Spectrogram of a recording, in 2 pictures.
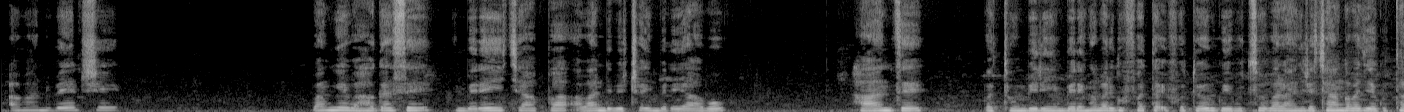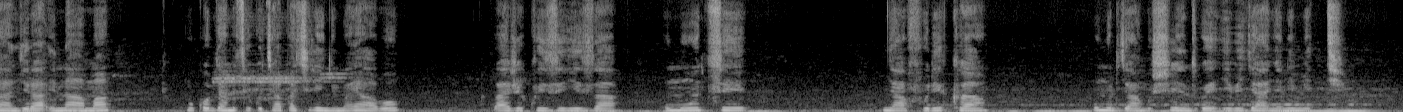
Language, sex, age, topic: Kinyarwanda, male, 18-24, health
